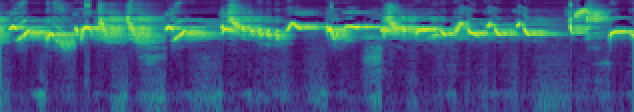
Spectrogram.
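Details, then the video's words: Orange-headed thrush sings a rich, continuous run of varied whistles and trills, sliding and warbling between middle and high pitches without pause. "Simak Irama Lagunya Anis Kembang"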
